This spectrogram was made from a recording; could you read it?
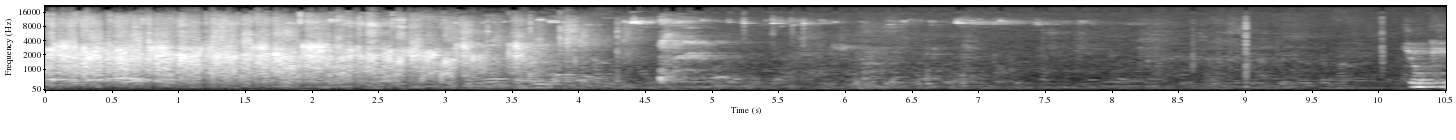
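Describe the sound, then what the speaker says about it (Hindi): An audience at a Holi poetry gathering applauds loudly and steadily for a few seconds to welcome a poet, then the clapping fades into quieter room noise with scattered voices. "जोरदार तालियों से स्वागत करिए फतेह अली जी चतुर।"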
